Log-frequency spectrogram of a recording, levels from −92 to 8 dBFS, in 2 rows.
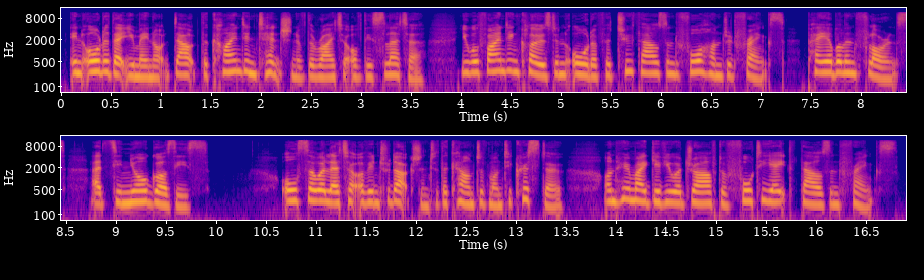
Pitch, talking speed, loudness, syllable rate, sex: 220 Hz, 200 wpm, -20 LUFS, 5.5 syllables/s, female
